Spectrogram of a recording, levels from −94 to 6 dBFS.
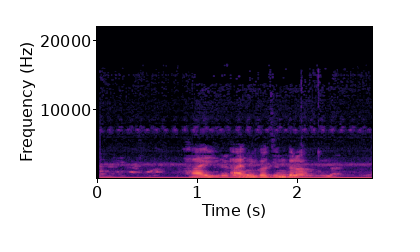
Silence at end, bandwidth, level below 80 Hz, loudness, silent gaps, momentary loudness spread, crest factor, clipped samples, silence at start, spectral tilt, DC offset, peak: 0 s; 13.5 kHz; -54 dBFS; -31 LUFS; none; 13 LU; 18 dB; under 0.1%; 0.05 s; -7.5 dB/octave; under 0.1%; -14 dBFS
